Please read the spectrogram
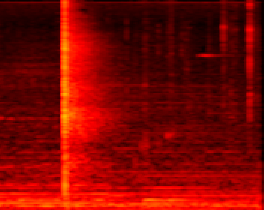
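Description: An egg's shell cracked once, a single sharp crack about half a second in with a brief crackle trailing off, over background acoustic guitar music.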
